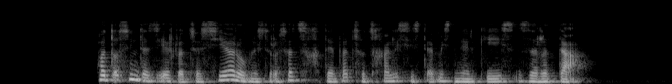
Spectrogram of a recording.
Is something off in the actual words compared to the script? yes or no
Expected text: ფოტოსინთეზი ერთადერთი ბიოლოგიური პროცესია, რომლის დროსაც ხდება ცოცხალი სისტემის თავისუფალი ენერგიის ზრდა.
yes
